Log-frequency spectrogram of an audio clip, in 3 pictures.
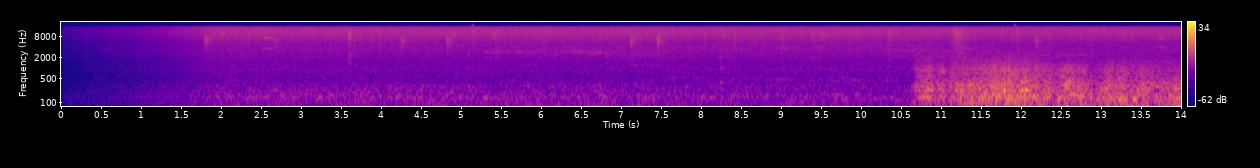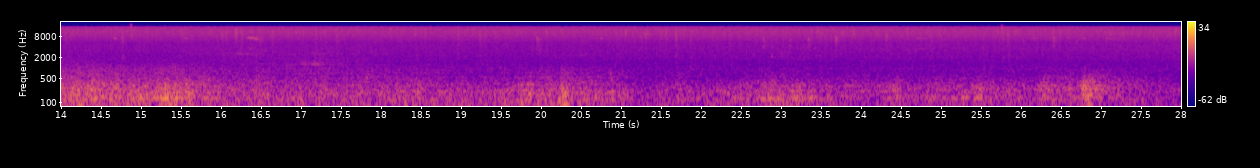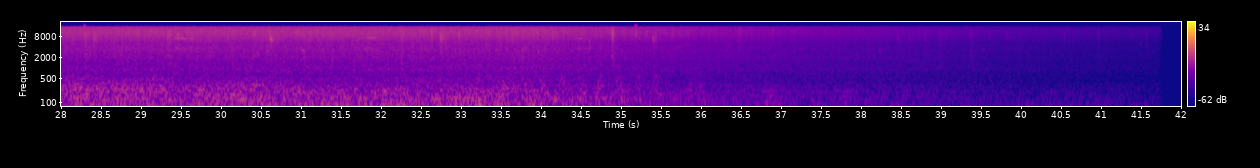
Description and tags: distant thunder & light rain 1
Summer afternoon with light rain and distant rumbling thunder. Some birds chirping.
Germany near Frankfurt @ the open window of my room - with view to a garden area with many trees.
The rain can be heard on the close-by metal rain gutter.
some low background noise of cars.
Recorded with an Zoom H4n mics on 90°
distant-thunder, light-rain, Zoom-H4n, field-recording, 90degree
